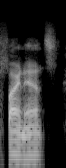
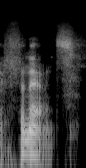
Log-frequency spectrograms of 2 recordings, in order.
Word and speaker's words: finance: a long eye and the accent on the first syllable is one of america's most precious discoveries and possessions i guess in europe they say finance i'm going to continue with finance so what kind of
